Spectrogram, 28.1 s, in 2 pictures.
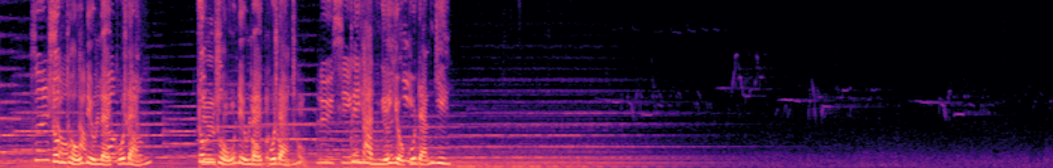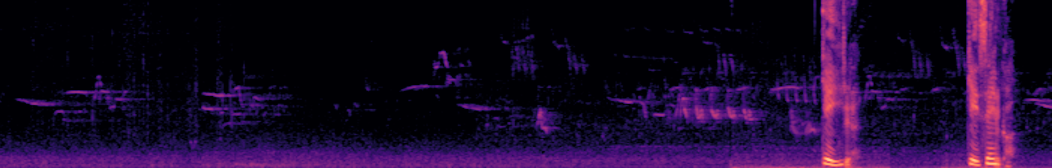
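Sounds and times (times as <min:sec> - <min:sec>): small birds chirping: 0:16.6 - 0:28.0.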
